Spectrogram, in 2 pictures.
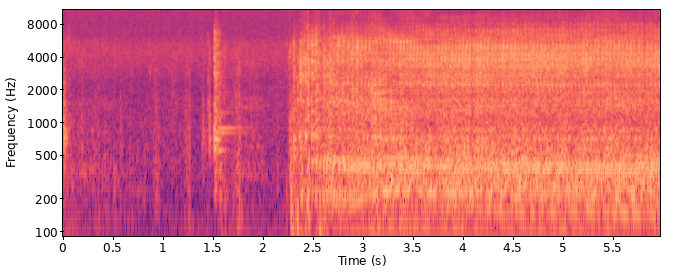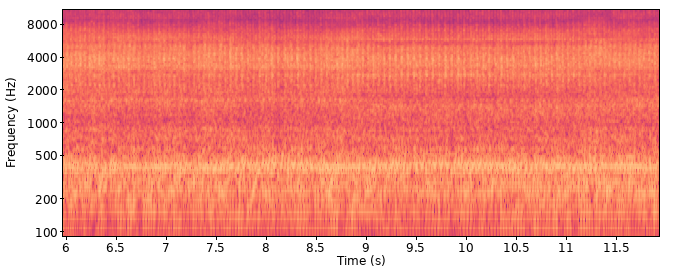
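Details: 1971 Johnson 20 hp two-stroke outboard, warmed up: fires after a few clicks into a fast, buzzy, high idle; still pulling air somewhere, owner suspects seal or makeshift hose; uneven idle speed.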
